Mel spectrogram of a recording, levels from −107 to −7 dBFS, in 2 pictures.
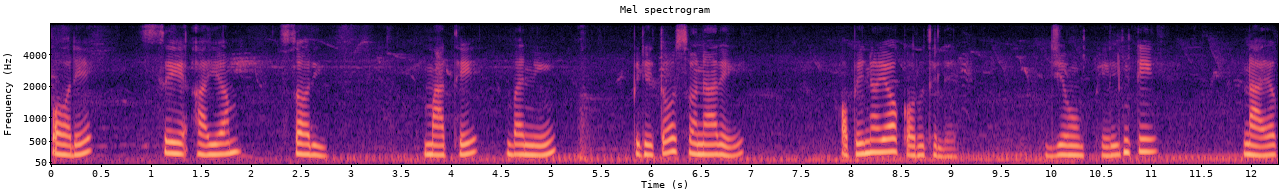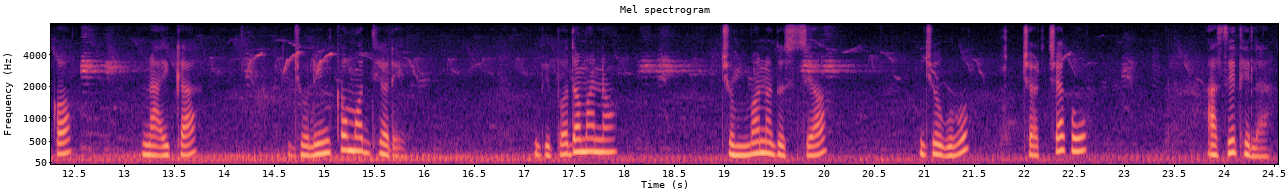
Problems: constant background noise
